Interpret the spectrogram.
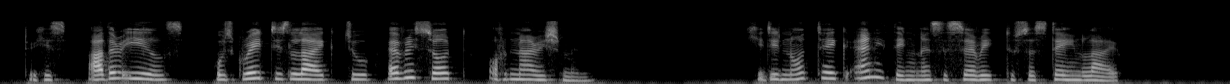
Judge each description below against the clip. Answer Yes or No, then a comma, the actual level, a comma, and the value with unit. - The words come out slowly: Yes, slow, 100 wpm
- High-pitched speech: Yes, high, 225 Hz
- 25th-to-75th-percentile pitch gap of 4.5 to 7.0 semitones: No, average, 3.9 semitones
